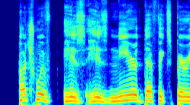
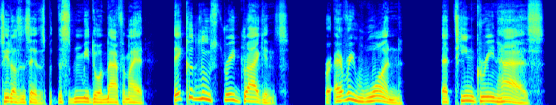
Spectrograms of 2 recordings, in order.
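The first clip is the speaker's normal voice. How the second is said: ordinary delivery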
